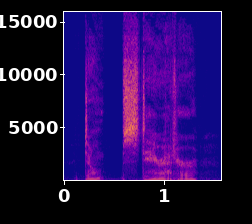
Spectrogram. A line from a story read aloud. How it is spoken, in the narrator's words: she hissed, as if I'd picked my nose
